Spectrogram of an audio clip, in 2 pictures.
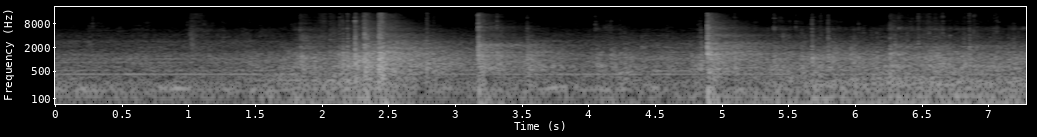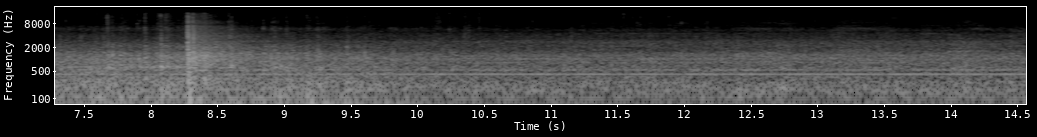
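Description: Forklift running steadily in the background, with a scraping rush about two seconds in and two sharp knocks, about five and eight seconds in, as the boat hanging in slings is handled.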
